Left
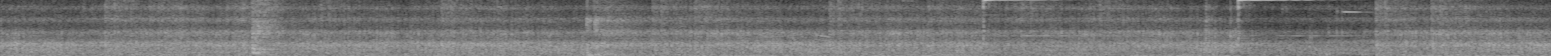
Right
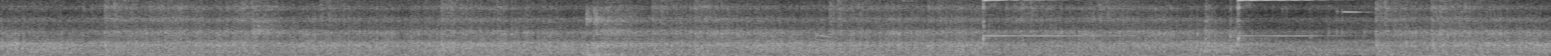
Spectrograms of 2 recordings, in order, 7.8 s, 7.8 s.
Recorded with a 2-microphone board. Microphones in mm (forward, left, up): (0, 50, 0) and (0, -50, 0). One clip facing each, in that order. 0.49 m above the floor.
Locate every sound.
1.3 s a snare drum: 70° left (ahead or behind), 0.9 m
2.9 s a gunshot: 5° left (ahead or behind), 7 m
4.9 s a bicycle bell: 60° right (ahead or behind), 2.5 m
